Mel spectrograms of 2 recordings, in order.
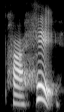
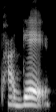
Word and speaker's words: pagué: But then we would end up with paje, right? That GE, the G sounds like an H. Paje just sounds weird and it's nothing, it doesn't sound like pagar, right? We need that G sound for it to sound like pagar. So we have to add a U. We have to do yo pagué.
